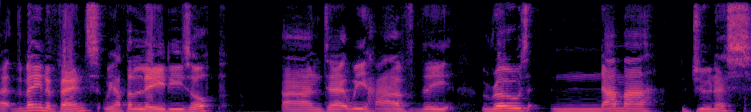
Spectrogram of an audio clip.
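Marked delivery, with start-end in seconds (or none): 3.5-7.5 slow, carefully spaced-out name. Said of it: "I'll say it slow 'cause it's easier".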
